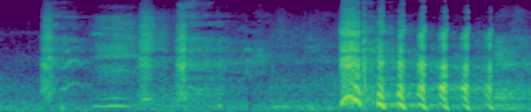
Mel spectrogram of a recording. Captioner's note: laughs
